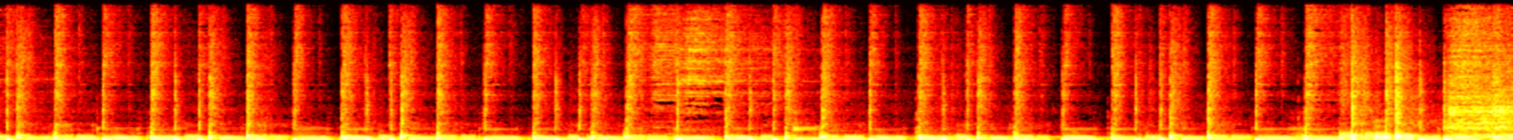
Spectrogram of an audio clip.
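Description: Blues-rock band playing an instrumental intro: an electric bass line carries the tune over a steady drum-kit beat, with electric guitar.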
